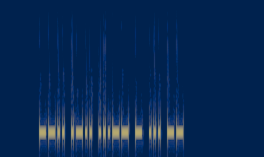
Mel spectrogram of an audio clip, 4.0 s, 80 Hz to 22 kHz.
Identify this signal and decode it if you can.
Morse code, heard as a keyed tone, about 36 wpm, 700 Hz. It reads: ZL3TSM
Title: DXCC-100 Call Signs - 6 Characters - 35wpm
